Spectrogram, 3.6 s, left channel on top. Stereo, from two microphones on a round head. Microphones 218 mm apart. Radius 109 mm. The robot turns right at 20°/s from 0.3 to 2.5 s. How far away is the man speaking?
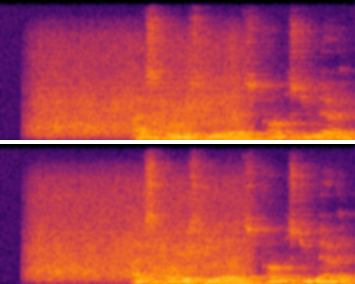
About 0.6 m.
